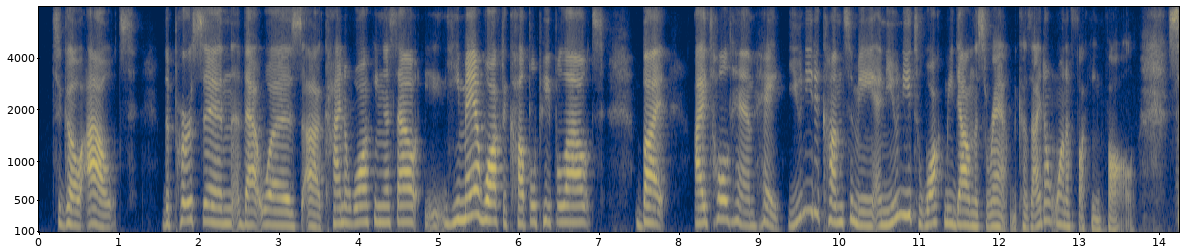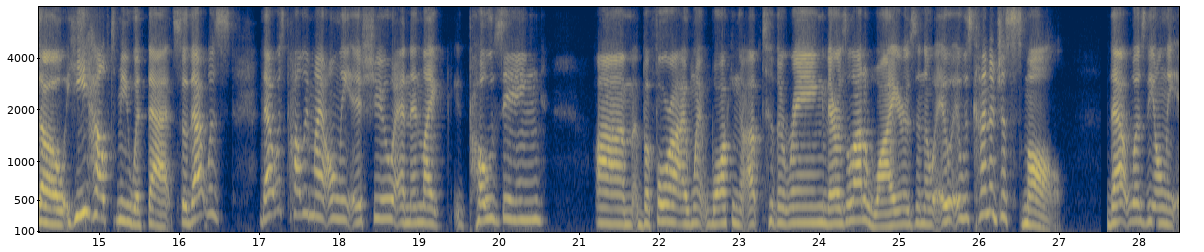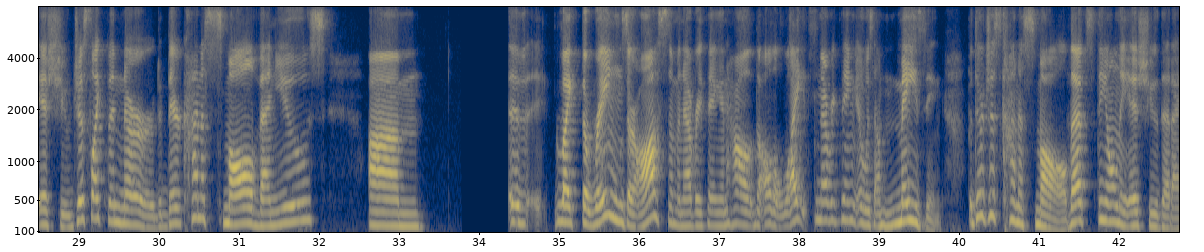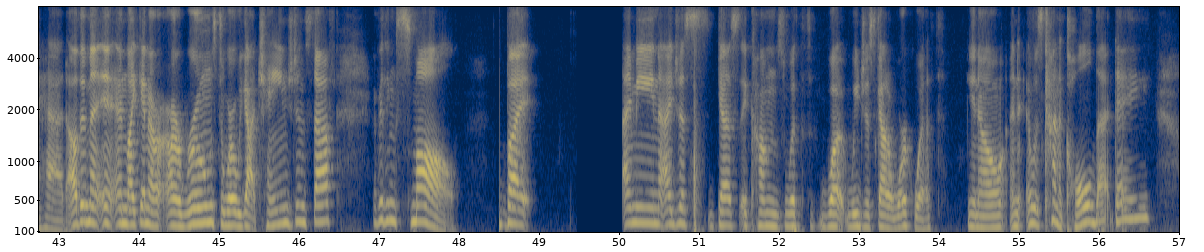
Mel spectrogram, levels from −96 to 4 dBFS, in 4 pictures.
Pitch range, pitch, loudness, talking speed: 175-230 Hz, 205 Hz, -23 LUFS, 190 wpm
